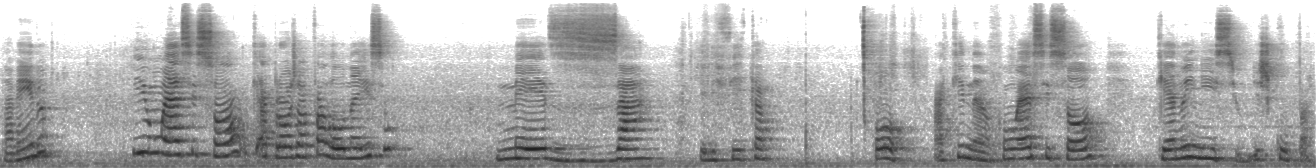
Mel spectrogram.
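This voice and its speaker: Slow-talking Brazilian woman teaching children. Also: on the high side, echoey room, a little hiss or hum. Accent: Brazilian Portuguese. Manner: slow, drawn-out words for the children. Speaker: primary school teacher. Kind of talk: video lesson for young children. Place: at home.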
